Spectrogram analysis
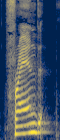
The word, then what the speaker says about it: friend: Donc friend, on prononce pas le I.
